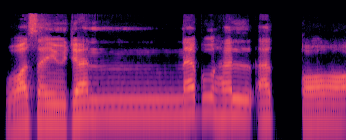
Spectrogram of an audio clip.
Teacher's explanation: হ্যাঁ, এখানে হার পরে আলিফ আছে, তারপরে এই আলিফ, এই দুটো আলিফ সব বাড়তি অক্ষর, ডাইরেক্ট হাটা গিয়ে লামের সাথে যোগ হবে, লামটাকে হায়ের সাথে মিলিয়ে পড়তে হবে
